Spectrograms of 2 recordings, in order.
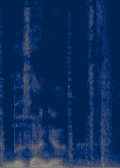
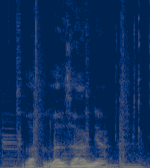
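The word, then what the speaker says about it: Lazanias: It's called Lasagna. Lasagna. Sounds exactly like lasagna, like the food, but it's spelled L A Z A N A I S.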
